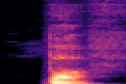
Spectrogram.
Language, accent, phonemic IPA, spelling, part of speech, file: English, Australia, /bɐf/, buff, noun / adjective / verb, En-au-buff.ogg
- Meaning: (noun) 1. Undyed leather from the skin of buffalo or similar animals 2. A tool, often one covered with buff leather, used for polishing 3. A brownish yellow colour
